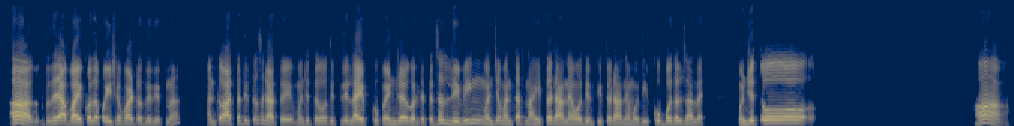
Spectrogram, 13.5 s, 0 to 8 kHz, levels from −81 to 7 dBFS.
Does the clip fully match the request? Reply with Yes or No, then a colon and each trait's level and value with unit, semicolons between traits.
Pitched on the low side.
No: medium, 180 Hz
